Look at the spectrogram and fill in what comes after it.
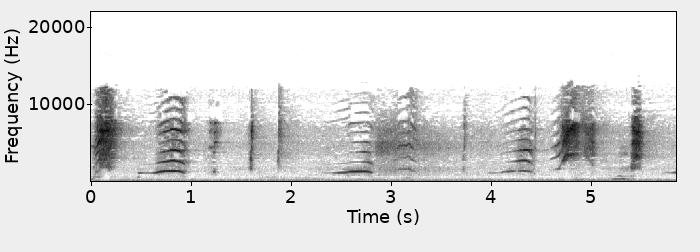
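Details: Young monkey craving milk cries out in short whimpering wails, each a clear harmonic note that bends up and down, interspersed with sharp clicks and brief hissy squeals over a low background hum.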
